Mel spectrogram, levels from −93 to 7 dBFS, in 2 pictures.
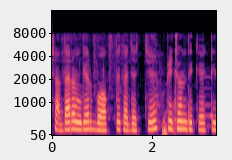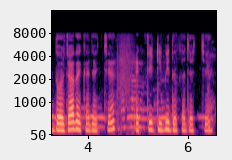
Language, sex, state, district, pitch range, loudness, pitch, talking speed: Bengali, female, Assam, Hailakandi, 190-220 Hz, -17 LUFS, 205 Hz, 135 wpm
